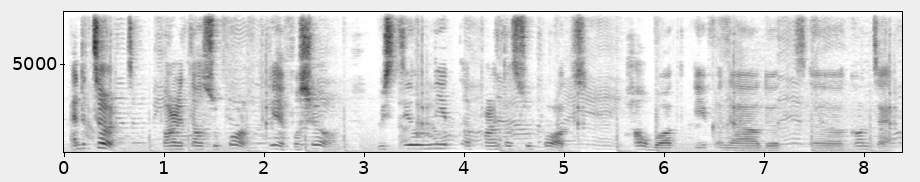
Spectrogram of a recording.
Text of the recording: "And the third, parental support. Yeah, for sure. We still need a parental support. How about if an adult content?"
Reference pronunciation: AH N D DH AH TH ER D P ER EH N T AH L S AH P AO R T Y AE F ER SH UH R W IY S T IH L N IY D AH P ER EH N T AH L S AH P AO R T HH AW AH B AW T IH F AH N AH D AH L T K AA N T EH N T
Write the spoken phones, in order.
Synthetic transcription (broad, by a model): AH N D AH T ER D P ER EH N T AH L S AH P AO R T Y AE F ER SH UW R W IY S T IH L N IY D AH P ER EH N T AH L S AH P AO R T HH AW AH B AW T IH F AH N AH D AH T K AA N T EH N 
